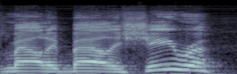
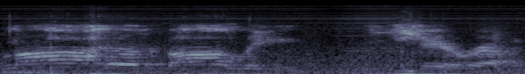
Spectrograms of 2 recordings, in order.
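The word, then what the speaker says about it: Mahabali Shera: I can pronounce Mally Bally Shira. It's Mahabali Shira.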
